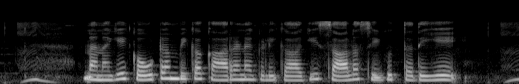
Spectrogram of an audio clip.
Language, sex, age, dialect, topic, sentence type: Kannada, female, 25-30, Mysore Kannada, banking, question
